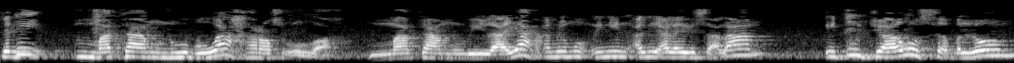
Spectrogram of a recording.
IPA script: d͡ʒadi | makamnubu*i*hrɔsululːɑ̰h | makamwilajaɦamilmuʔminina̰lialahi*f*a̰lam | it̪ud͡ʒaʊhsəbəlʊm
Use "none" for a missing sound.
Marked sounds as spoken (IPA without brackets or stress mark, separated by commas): a, s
